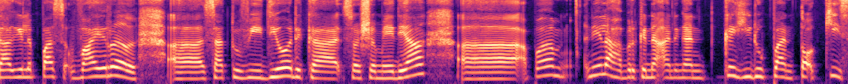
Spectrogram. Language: Malay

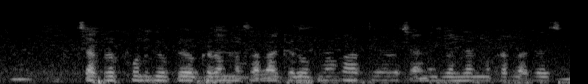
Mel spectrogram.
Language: Maithili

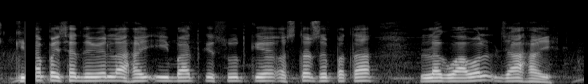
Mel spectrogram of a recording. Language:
Magahi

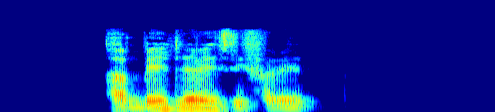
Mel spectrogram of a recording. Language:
Catalan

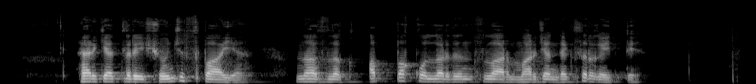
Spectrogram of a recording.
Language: Uyghur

